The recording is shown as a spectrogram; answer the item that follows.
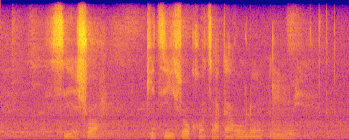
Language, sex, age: Tswana, male, 19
